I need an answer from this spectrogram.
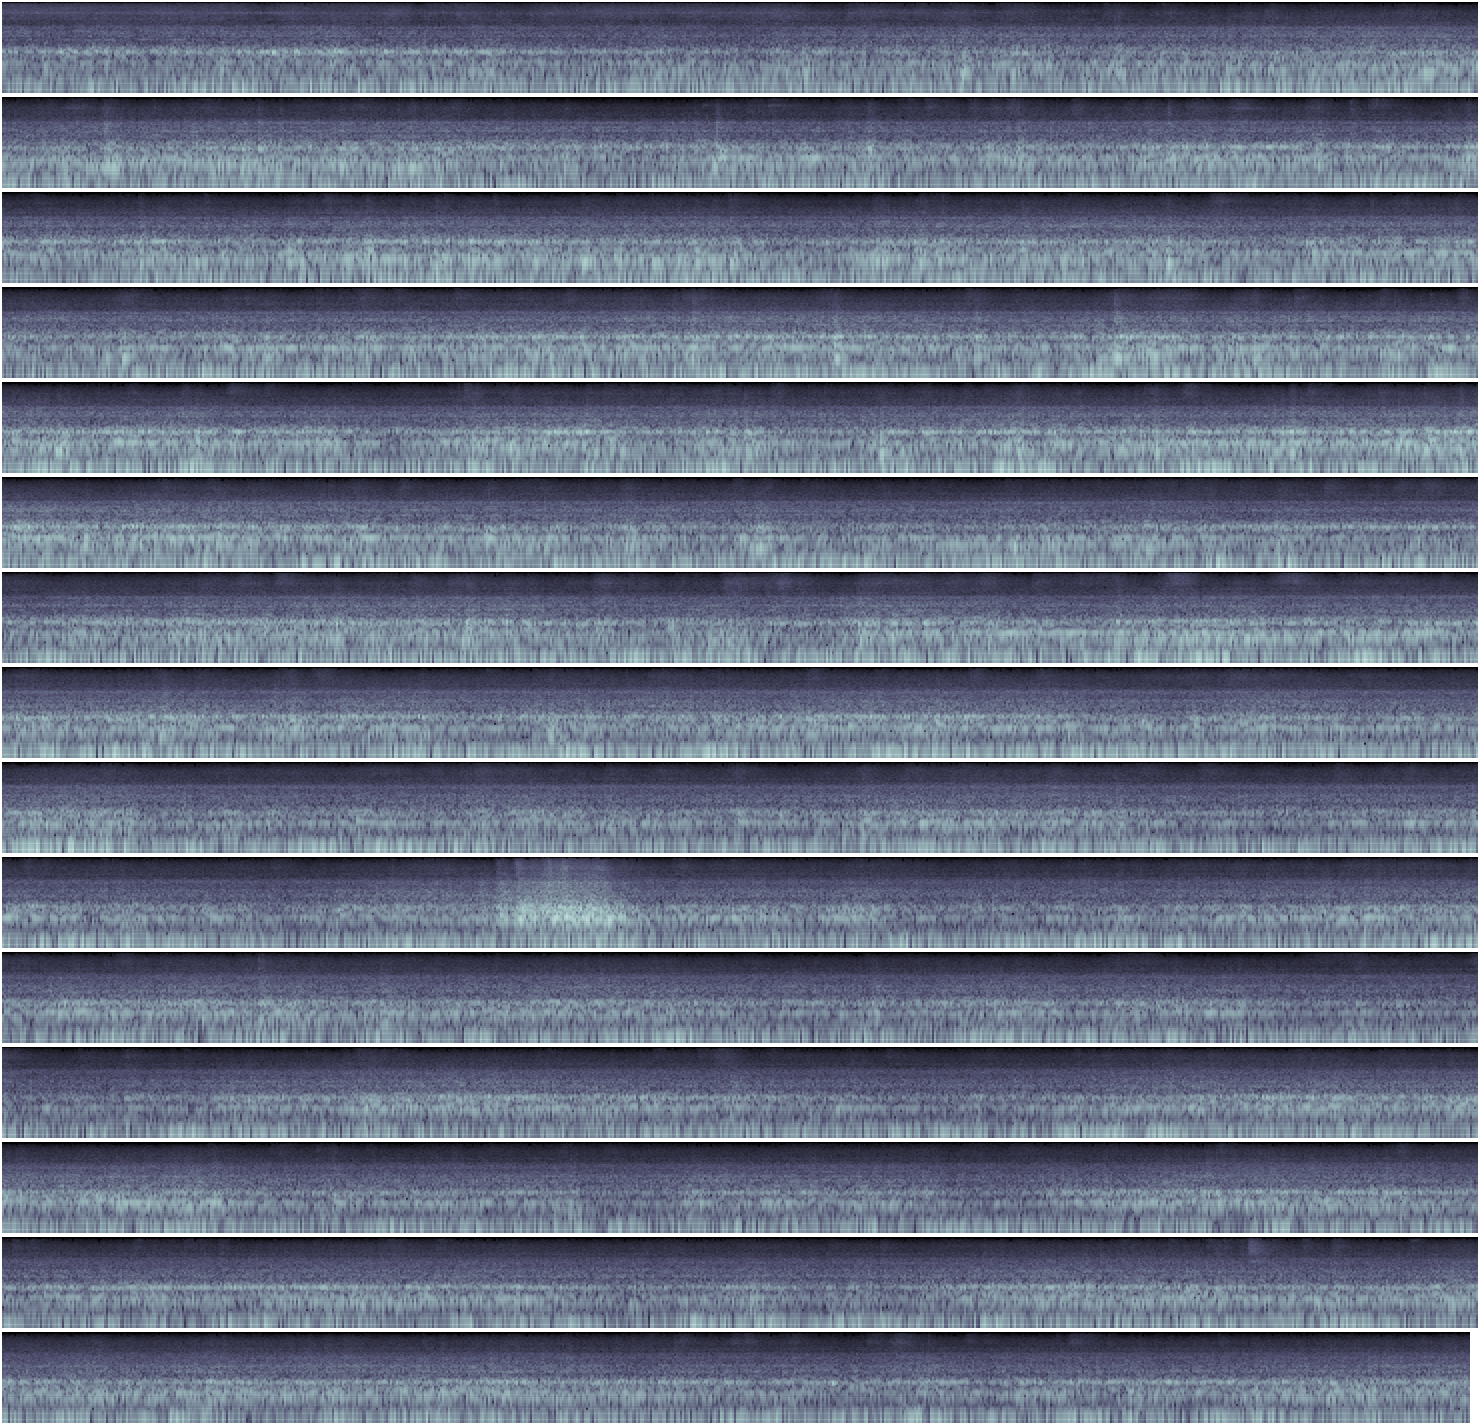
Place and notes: Tambon Thong Chai, Amphoe Bang Saphan, Chang Wat Prachuap Khiri Khan, Thailand - Toilette im Zug nach Surathani
Rattling and resonances of the toilette pipe in the train from Bangkok to Surathani, with a few occasional horn blowings.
